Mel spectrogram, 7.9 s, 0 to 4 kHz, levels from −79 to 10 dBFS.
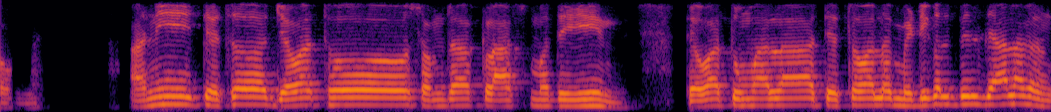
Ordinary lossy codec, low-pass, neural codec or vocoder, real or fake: Opus, 24 kbps; 3.6 kHz; none; real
